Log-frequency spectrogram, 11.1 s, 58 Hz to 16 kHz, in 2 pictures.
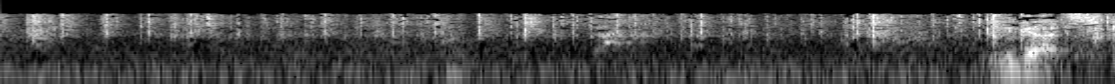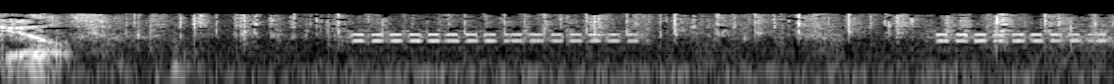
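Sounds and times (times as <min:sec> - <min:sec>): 
clicking and rustling noise: 0:00.0 - 0:11.1
speech: 0:05.0 - 0:06.6
telephone ringing in electronic double tones: 0:07.3 - 0:08.9, 0:10.2 - 0:11.1.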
